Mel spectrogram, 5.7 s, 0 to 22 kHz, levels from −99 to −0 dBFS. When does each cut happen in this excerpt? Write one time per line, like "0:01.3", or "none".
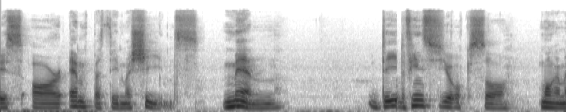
0:02.0
0:04.0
